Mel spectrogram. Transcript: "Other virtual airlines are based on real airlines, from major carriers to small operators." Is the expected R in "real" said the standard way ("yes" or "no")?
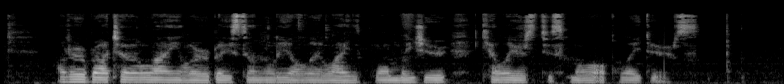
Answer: no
